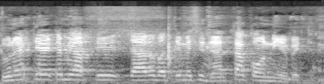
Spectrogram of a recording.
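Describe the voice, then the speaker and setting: A man with a high, rapid-fire voice performs as a stage magician at a school event. His lively, repetitive patter tells stories and keeps turning to address the children. The recording of the show is noisy.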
